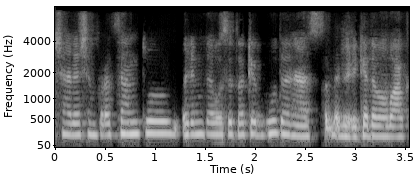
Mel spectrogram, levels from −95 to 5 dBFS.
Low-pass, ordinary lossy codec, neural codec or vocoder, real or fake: 7.2 kHz; AAC, 32 kbps; codec, 16 kHz, 1 kbps, X-Codec, HuBERT features, trained on general audio; fake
